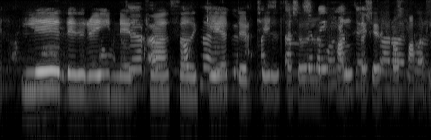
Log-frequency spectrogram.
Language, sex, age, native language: Icelandic, female, 50-59, Icelandic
